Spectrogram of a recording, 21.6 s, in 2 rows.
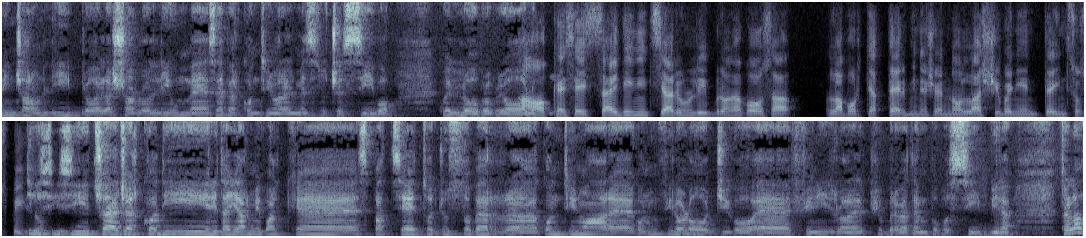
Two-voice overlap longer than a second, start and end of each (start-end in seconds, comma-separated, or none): none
